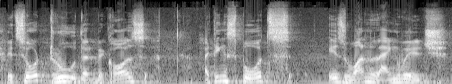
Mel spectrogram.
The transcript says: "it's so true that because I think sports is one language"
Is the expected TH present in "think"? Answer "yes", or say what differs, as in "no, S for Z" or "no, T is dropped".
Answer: no, T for TH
